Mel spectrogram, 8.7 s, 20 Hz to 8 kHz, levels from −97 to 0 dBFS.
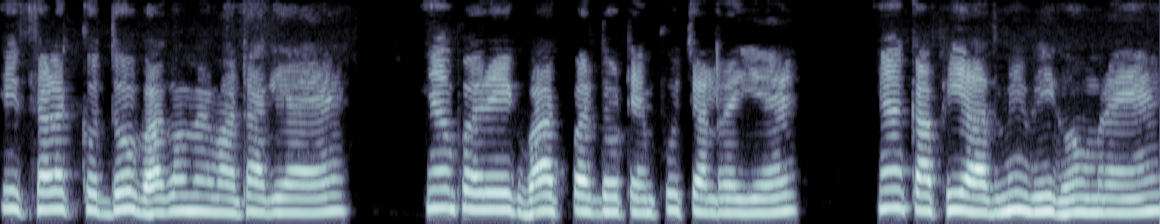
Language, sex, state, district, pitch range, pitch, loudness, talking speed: Hindi, male, Bihar, Supaul, 190-220 Hz, 205 Hz, -17 LUFS, 180 wpm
